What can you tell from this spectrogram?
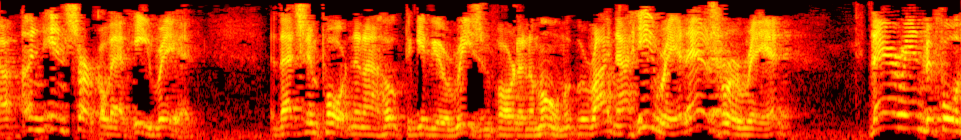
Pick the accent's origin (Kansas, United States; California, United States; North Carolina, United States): North Carolina, United States; Roxboro; moved away as an adult; I was raised in Roxburgh, North Carolina, the first 20 years of my life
